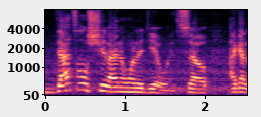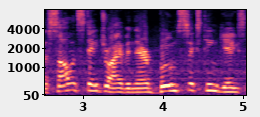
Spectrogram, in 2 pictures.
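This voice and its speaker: Over noticeable background noise, a man with a fairly high pitch talks in an animated tone with lively intonation. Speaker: vlogger. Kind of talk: casual vlog monologue. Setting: at home, late at night. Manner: fast.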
